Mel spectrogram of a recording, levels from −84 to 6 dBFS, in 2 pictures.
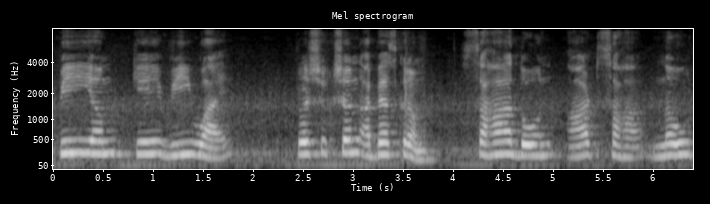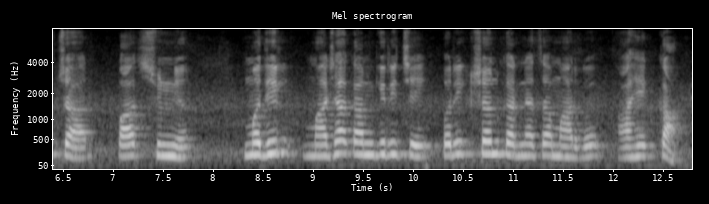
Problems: none marked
